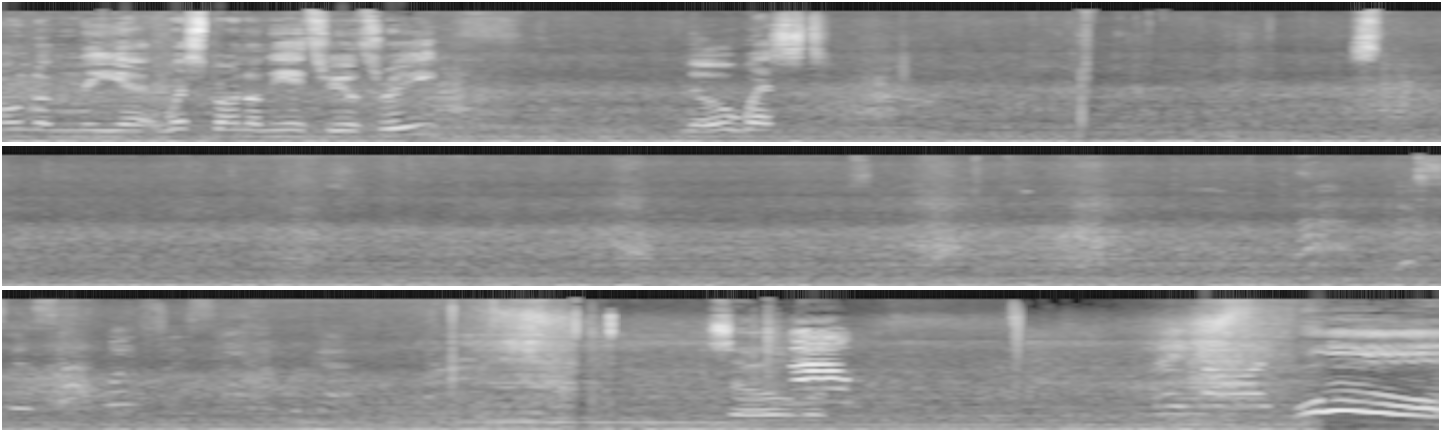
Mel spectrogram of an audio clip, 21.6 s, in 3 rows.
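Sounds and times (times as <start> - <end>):
motorbike charging past on the A303: 0.0 - 20.9
heavy road rumble: 0.0 - 21.5
speech: 0.2 - 2.5, 3.4 - 4.5, 18.0 - 18.7.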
